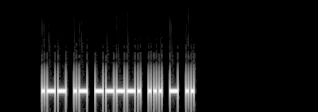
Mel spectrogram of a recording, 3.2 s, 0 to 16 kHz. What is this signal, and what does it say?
Morse code, heard as a keyed tone, about 46 wpm, 700 Hz. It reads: WA9STI
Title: NA SOTA Chaser Callsigns 45wpm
